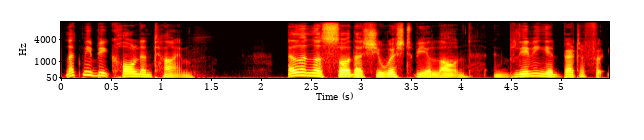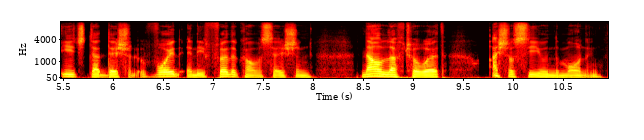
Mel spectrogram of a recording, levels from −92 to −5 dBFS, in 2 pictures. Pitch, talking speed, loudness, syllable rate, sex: 115 Hz, 210 wpm, -21 LUFS, 6.1 syllables/s, male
